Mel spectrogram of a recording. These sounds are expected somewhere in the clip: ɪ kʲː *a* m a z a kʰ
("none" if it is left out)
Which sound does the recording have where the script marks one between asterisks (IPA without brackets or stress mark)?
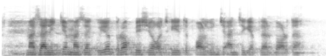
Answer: a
